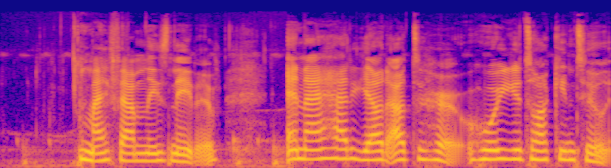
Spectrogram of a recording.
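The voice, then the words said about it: Put-on Native American accent. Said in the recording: “talking in a hard native accent ... a hard Native American accent”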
